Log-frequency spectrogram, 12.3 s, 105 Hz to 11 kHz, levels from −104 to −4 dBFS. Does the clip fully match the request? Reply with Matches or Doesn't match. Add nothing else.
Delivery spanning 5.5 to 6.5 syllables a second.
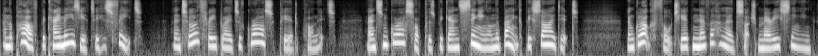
Doesn't match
